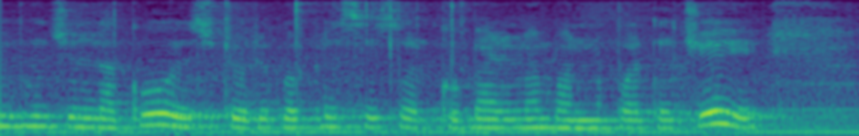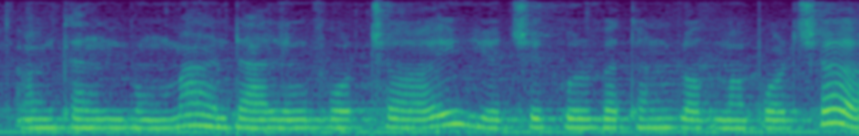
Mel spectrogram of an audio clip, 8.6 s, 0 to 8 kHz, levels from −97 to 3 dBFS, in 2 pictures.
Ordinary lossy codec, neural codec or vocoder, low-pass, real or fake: none; codec, 16 kHz, 8 kbps, FunCodec, trained on Chinese and English, 25 frames a second; none; fake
